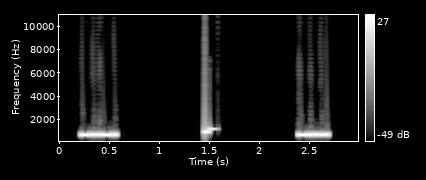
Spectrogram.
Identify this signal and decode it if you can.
Morse code, heard as a keyed tone, about 43 wpm, 700 Hz. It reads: / 6
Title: Single Character (Letter:Number:Punctuation:Prosign) Alt 45wpm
